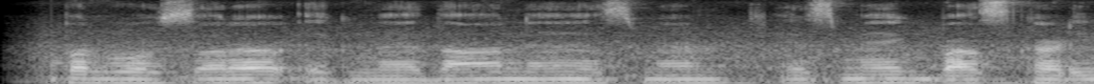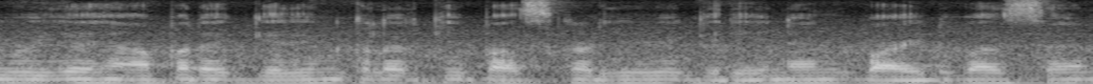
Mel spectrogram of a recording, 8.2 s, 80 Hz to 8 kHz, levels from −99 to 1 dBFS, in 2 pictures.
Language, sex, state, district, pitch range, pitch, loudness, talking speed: Hindi, male, Bihar, Purnia, 100-105 Hz, 100 Hz, -25 LUFS, 205 wpm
